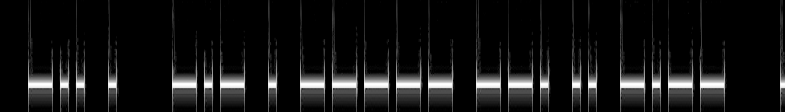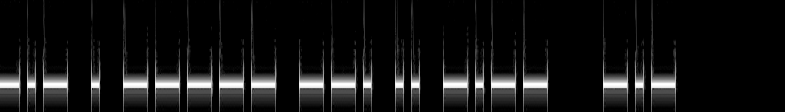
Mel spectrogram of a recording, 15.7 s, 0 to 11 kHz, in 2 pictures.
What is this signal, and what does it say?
Morse code, heard as a keyed tone, about 15 wpm, 700 Hz. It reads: DE KE0GIY KE0GIY K
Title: Common QSO Phrases Encore 15wpm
